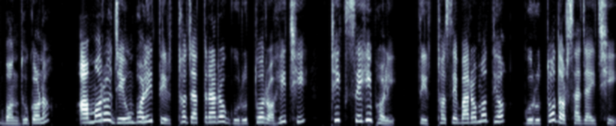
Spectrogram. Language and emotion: Odia, neutral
